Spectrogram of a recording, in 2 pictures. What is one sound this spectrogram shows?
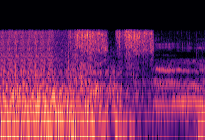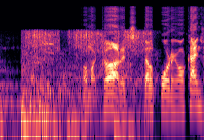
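An electric gun crackles and hums as it fires.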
